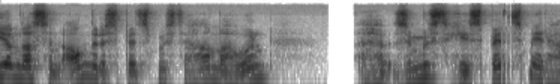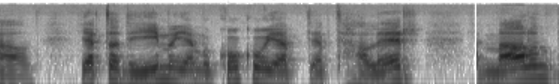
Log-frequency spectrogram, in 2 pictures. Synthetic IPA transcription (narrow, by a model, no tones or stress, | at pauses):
ɔmdɑtsəənʔɑ̰nd̪əɾəspɪtsmustənɦaːlˠənmarɣəʋoːn | əzəmustəɣeːnspɪtsmeːrɦaːlən | jəɦɛp̚tɑdieməjəɦɛmukokoːjəɦɛp̚tjəɦɛp̚tɦalɛr | jəɛpmaːlən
